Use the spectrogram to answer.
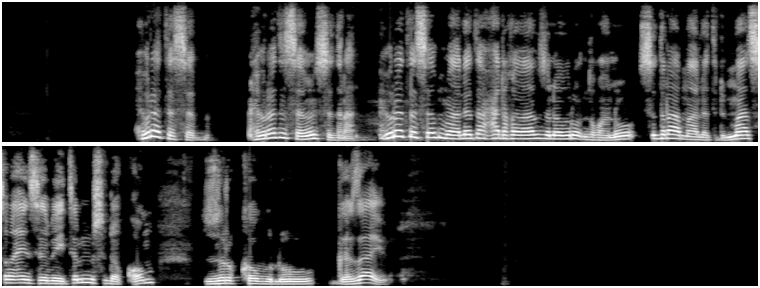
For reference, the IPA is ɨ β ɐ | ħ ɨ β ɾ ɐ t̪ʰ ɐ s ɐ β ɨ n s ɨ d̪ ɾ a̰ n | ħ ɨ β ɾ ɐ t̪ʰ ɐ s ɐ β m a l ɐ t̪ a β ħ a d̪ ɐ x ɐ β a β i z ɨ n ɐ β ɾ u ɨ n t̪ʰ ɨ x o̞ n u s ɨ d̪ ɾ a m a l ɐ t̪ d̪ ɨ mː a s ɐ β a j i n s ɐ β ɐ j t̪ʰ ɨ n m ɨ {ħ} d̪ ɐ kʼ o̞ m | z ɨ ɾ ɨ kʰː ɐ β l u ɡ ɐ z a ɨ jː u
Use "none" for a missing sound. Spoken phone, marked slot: s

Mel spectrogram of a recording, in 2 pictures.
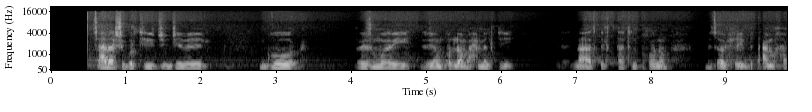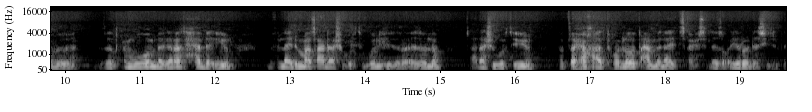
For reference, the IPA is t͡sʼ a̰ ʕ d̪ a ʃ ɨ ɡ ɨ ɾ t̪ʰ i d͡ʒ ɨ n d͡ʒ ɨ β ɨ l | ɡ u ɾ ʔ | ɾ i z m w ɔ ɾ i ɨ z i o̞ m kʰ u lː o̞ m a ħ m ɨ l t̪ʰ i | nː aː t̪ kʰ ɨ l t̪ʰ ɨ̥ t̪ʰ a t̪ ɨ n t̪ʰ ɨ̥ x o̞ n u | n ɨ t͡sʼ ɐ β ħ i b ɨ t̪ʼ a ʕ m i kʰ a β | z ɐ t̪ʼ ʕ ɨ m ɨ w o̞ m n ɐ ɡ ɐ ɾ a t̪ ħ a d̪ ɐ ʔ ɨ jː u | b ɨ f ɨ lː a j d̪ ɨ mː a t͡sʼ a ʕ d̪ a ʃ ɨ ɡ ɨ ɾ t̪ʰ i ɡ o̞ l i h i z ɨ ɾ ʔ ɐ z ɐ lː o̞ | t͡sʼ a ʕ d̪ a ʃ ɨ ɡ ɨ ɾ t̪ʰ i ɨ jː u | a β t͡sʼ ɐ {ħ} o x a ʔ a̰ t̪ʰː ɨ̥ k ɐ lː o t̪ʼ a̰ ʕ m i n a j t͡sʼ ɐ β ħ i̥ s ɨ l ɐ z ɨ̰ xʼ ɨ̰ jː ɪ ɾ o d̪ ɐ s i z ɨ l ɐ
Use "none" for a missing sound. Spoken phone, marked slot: ħ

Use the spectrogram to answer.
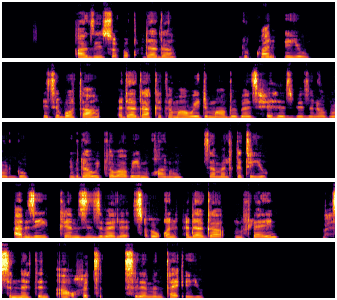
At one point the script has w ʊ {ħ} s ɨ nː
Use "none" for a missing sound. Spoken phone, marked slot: ħ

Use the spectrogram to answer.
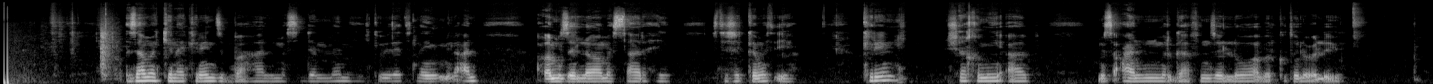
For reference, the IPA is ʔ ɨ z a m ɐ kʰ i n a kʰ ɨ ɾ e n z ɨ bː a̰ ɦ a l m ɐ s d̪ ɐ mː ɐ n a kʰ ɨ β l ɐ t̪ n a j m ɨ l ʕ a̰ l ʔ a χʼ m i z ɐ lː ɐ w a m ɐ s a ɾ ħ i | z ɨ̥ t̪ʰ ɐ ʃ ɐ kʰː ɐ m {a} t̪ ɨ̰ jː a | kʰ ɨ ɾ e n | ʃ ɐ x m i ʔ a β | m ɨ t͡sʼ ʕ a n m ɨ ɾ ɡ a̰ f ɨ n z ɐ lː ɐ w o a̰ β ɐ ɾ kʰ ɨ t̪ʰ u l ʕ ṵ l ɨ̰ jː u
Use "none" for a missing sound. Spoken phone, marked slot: ɐ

